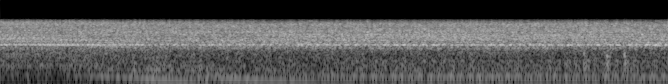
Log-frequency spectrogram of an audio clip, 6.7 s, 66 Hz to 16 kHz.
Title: With belt, loud noise at 0:34 mark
